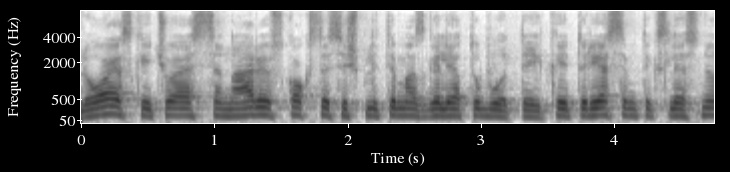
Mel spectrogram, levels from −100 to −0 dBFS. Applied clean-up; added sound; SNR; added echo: none; none; none; none.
